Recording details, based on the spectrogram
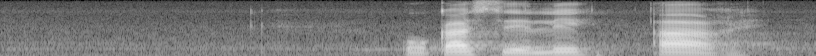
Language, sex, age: Northern Sotho, female, 26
